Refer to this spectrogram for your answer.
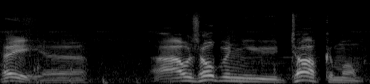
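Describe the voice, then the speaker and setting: A gruff Western drifter for a game, with a rural American accent. His tone is forceful and edgy, moving widely in pitch, and his delivery stays dry and laconic. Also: big pitch swings, slow, a little hiss or hum, full character voice. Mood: polite, guarded. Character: gruff, wry drifter outlaw in his thirties. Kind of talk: dramatic video game dialogue.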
